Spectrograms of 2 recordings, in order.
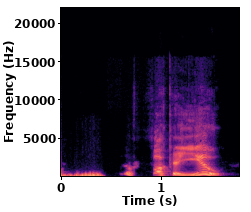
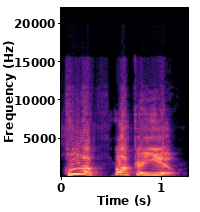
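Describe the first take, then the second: First: Higher rising question, YOU lifted at the end; retorted question. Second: Loud, high confrontational bark; drunkenly aggressive. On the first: Newcomer answering the drunk man back, questioning retort. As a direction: throw it back at him, not shouted, rising on YOU. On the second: Drunk man confronting a newcomer at the bar door, loud and aggressive. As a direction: imitate a belligerent drunk challenging a stranger. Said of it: "he drunkily and aggressively walks over to me". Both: Retold or imitated.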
